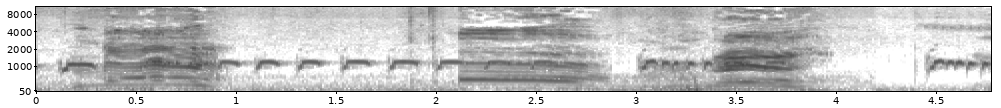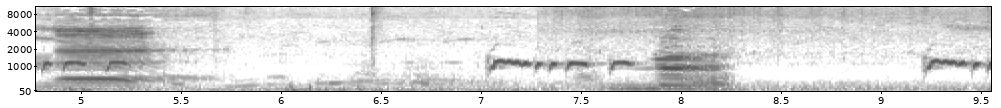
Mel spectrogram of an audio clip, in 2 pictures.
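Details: Tame village cattle in a herd call their companions with a close, continuous series of loud, rich, bending moos, one after another. Short pulsed bird trills sound between them over a low hum.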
